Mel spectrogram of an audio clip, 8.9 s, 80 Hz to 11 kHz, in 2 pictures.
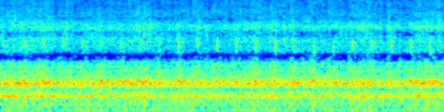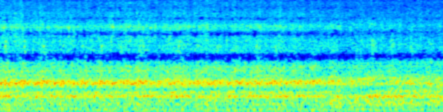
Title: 08 Ram 1500 engine knock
